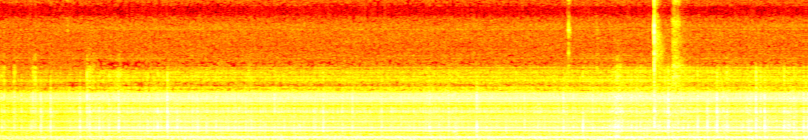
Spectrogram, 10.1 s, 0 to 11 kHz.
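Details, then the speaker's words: 1952 Wards Airline AM tube radio just after replacing the IF transformer's silver mica wafer with two 100 pF capacitors: steady even hum with a thin high whine and a very faint station; reception improved but still weak. "Okay. It's different. I hear a station in there. It's very faint, but I can hear it."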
